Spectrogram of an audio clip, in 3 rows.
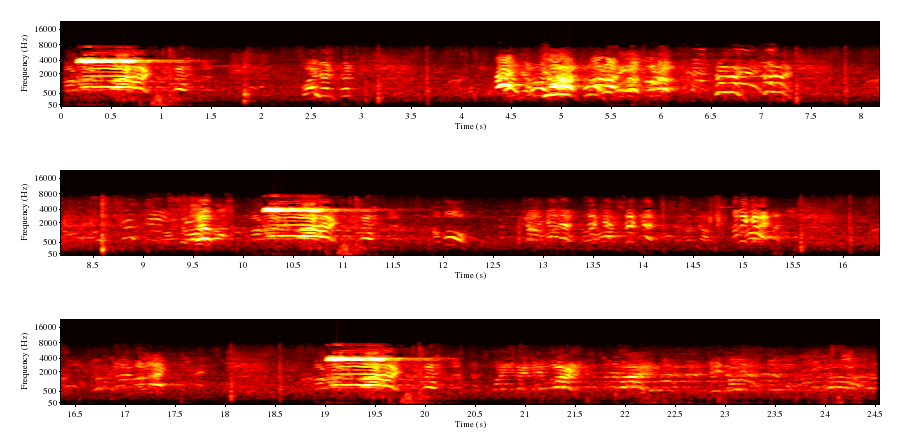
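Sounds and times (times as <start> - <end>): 
soccer game: 0.0 - 24.5.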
